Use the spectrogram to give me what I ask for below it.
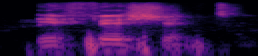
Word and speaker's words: efficient: efficient not efficient efficient usually when you see the c and the i together it makes the sh sound all right efficient repeat after me efficiently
